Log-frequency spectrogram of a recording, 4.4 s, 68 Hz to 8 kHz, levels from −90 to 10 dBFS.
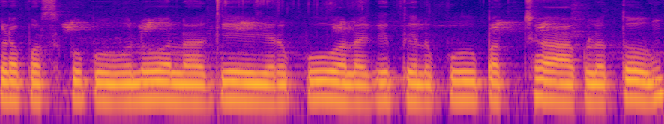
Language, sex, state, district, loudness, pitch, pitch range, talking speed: Telugu, female, Andhra Pradesh, Krishna, -14 LUFS, 165 Hz, 160-170 Hz, 135 wpm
